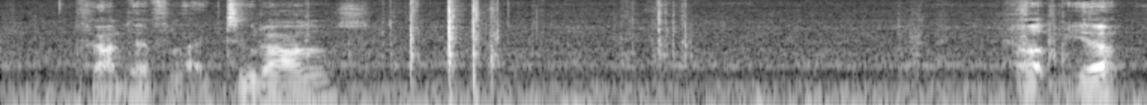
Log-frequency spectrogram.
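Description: A plastic blister package crackles and clicks as it is handled and turned over.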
